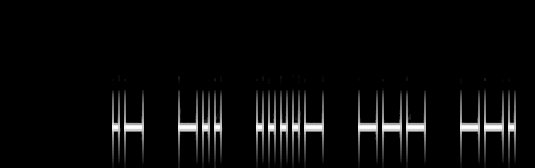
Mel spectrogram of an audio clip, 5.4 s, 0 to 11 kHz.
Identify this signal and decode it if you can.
Morse code, heard as a keyed tone, about 20 wpm, spaced as for 15 wpm, 700 Hz. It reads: AD4OG
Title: 173 Lesson 28g - Number 9 - Call Signs 20wpm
